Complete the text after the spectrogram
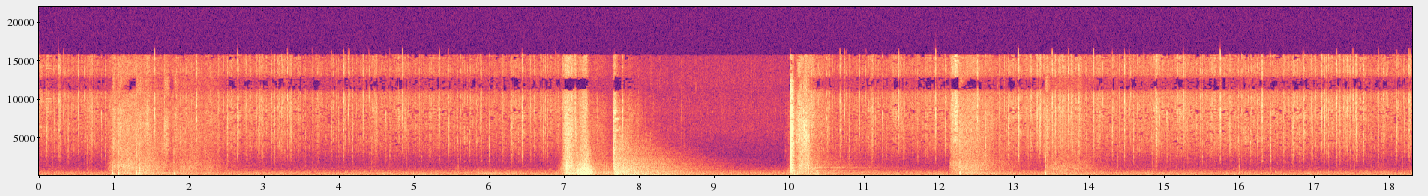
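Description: A torch flame flickers and crackles.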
